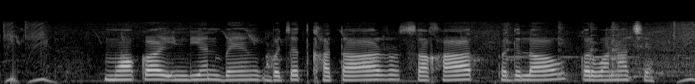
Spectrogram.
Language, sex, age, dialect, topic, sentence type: Magahi, female, 18-24, Northeastern/Surjapuri, banking, statement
